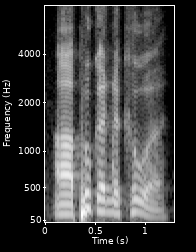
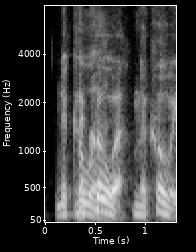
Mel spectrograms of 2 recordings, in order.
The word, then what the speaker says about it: Puka Nacua: Puka Nacua. Nakua, yes.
